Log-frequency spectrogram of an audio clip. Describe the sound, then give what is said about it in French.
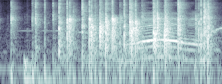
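People in a radio studio applaud themselves, a quick burst of many sharp claps mixed with voices talking and cheering. “on a un prototype en studio, ici même, aujourd'hui, on s'applaudit.”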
